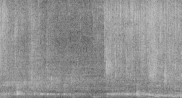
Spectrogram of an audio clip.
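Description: A water tap runs into a sink to rinse off after shaving, a close steady hiss and splash with changes in the flow as hands move under it.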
